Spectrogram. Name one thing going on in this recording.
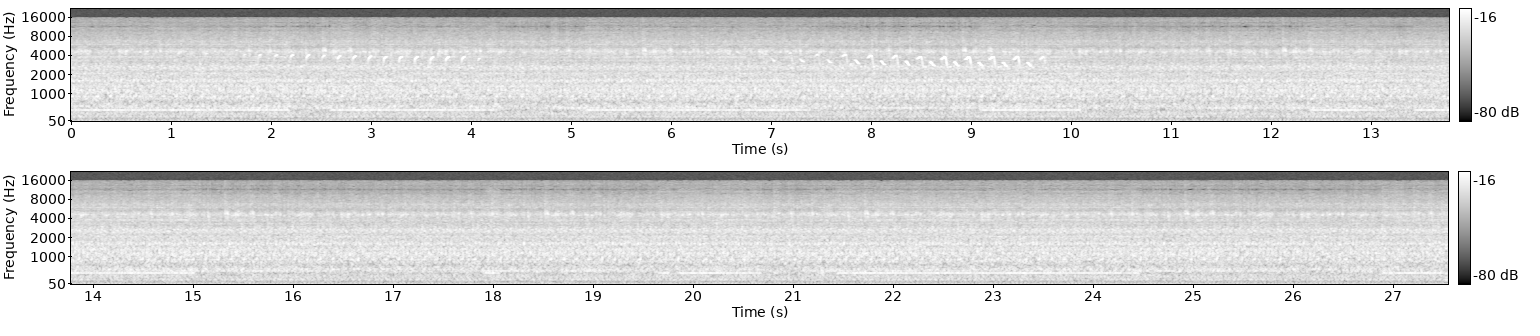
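A crane's hydraulic motor whines steadily as its arm moves.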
